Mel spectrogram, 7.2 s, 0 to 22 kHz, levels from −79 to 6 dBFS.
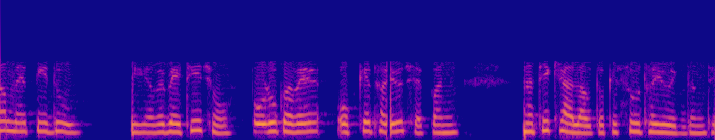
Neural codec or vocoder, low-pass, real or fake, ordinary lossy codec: codec, 16 kHz, 16 kbps, FreqCodec, larger model; 3.6 kHz; fake; none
